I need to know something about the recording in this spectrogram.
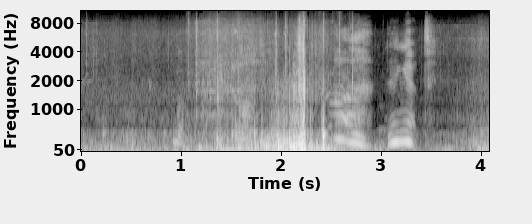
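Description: A mountain bike crashes to the ground.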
